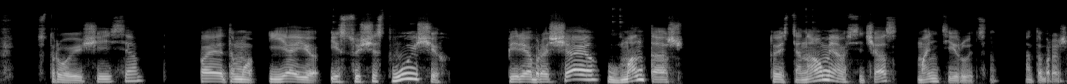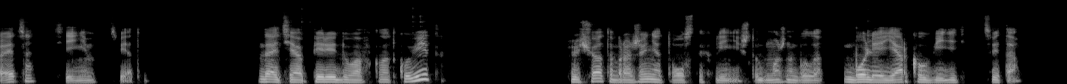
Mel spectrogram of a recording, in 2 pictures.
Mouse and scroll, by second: 3.1 click, 6.0 click, 7.2 click, 7.9 click, 13.6 click, 14.7 click, 16.1 click, 17.4-18.1 scroll up 1, 18.1 scroll down 1, 18.9 middle click.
